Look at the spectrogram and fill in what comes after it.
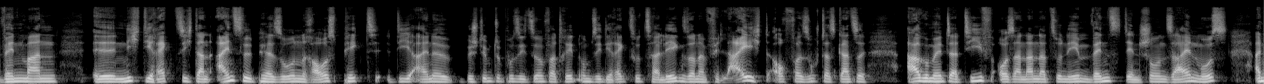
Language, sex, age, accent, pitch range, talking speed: German, male, 30-49, German, 130-175 Hz, 160 wpm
